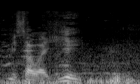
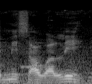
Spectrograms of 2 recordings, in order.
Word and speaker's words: Misahualli: we just arrived in Misawa Lee it's actually pronounced miss Hawaii but in English I guess it's probably better to say miss Sally and when you are when you get to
